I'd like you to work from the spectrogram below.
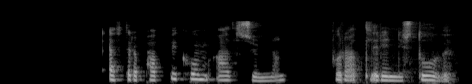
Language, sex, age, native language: Icelandic, female, 40-49, Icelandic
